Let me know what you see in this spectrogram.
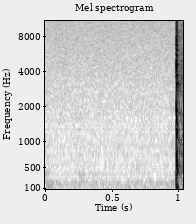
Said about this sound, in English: I'm going to give you a slow clap. A slow, sarcastic, loud clap.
